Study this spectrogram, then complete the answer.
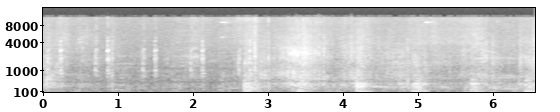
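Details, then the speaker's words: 1930s Garrard Art Deco oak mantel clock, 8-day pendulum movement, pushed slightly off level: soft, uneven ticks about once a second instead of even tick-tock; out of beat and stops. "It's not tick- tocking. It's ticking more than talking. So let's listen. Which means it will actually stop."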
